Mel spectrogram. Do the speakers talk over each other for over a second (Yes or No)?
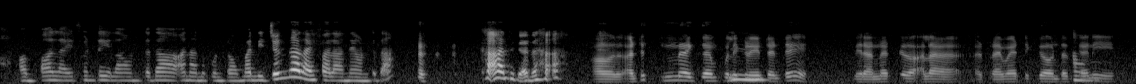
No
